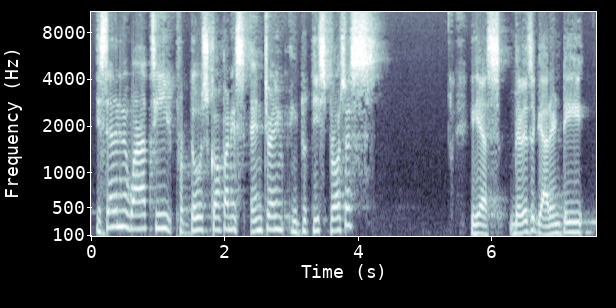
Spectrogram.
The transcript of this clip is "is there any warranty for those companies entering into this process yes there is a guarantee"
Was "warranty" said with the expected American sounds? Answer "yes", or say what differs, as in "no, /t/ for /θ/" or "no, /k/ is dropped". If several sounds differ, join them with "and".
no, /n/ is dropped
